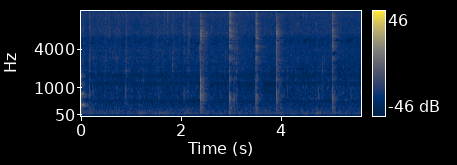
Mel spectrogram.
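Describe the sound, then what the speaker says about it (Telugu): Ginger pieces fry in oil with a faint, steady sizzle, broken by several sharp crackles and pops as the pieces spit in the hot pan. "ఈ ఆయిల్లో ఈ అల్లం పక్కన పెట్టుకున్న అల్లం మొక్కల్ని వేసి చక్కగా ఫ్రై చేయాలి"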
